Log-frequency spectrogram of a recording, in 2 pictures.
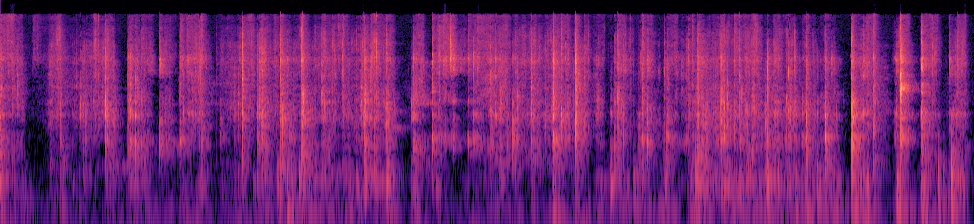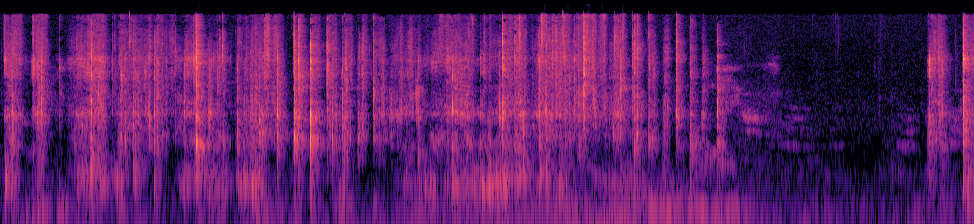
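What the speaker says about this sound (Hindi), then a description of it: "इसको अच्छी तरह मिक्स कर लें।" Chicken leg pieces are worked by hand into a yogurt marinade, giving a long run of dense, close, wet clicking and squelching that stays busy throughout and then drops to near silence at the end.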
